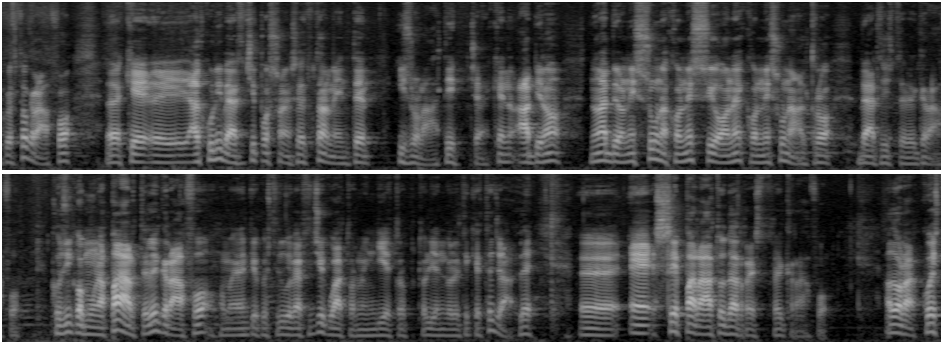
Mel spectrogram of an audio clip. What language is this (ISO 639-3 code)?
ita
